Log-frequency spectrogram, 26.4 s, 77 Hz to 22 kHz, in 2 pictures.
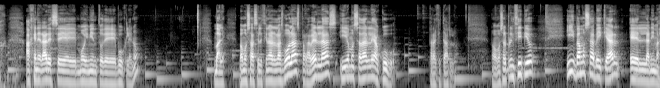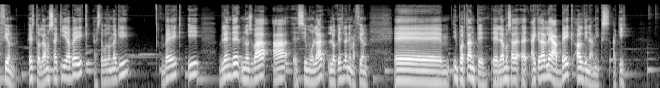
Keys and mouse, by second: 6.0 click, 8.4 click, 10.0 click, 16.4-20.2 drag, 23.3 click, 25.3-26.3 drag.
